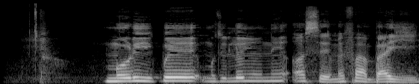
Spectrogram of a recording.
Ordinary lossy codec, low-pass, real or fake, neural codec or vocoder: AAC, 48 kbps; 19.8 kHz; real; none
